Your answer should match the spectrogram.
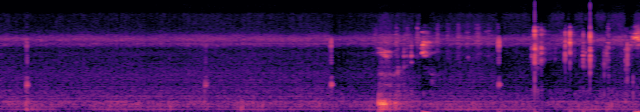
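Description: Faint handling sounds at a craft table: a few soft ticks, then from about halfway a scatter of small clicks, taps and rustles as resin tools are moved about and set down.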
